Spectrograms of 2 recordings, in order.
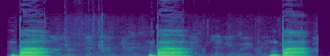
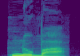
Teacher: And if you listen closely, you can hear an initial nasal there. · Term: pre-nasalized stop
